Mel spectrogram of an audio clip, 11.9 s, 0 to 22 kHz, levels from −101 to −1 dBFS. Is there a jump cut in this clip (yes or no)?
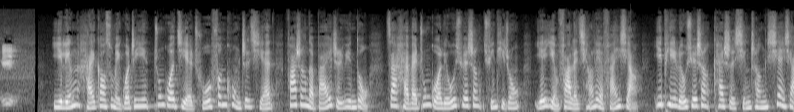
no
